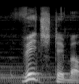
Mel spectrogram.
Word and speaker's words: vegetable: د دې صحیح تلفظ داسې دی. vegetable.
